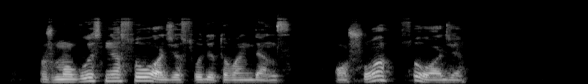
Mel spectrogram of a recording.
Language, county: Lithuanian, Šiauliai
